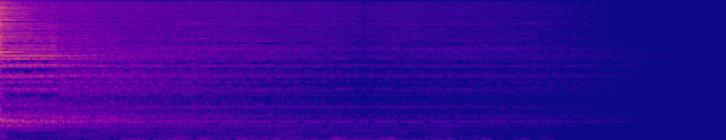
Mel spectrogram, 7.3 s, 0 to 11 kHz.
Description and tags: Zildjian Transitional Stamp Sizzle Ride Cymbal Bell Hit longer fade
Sampled off of a rare transitional stamp Zildjian sizzle cymbal with 6 rivets.
ludwig, pearl, percussion, drum, cymbal, yamaha, paiste, sabian, zildjian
